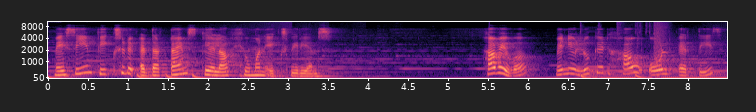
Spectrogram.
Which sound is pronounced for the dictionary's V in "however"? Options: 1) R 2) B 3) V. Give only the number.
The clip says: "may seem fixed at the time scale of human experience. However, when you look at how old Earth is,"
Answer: 3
